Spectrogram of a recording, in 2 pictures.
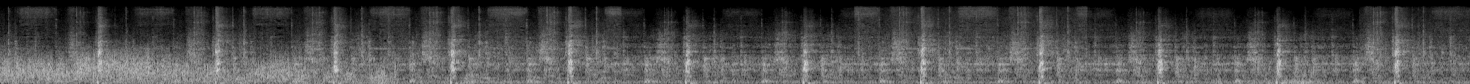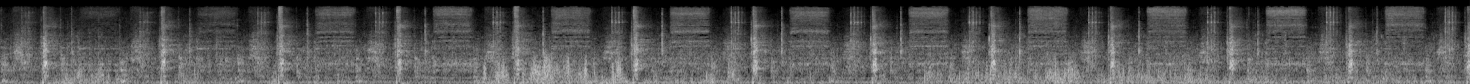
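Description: Large International Harvester single-cylinder stationary gas engine running, with a sharp beat about once a second and lighter mechanical clicking between the beats.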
